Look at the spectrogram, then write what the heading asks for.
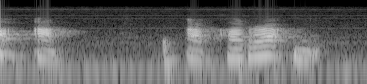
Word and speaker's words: อัคร: มี คำ มี ตัว มี ตัว พยัญชนะ ที่ เป็น ควบ กล้ำ แต่ ไม่ ออก เสียง ควบ กล้ำ นะ คะ เช่น คะ ว่า จับ มี กอ รอ อะ นะ คำ ว่า อัคร นะ คะ มี ข้อ ควาย รอ เรือ แต่ ไม่ ได้ ออก เสียง ควาย รอ เรือ คำ ว่า บุตร มี ตร.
